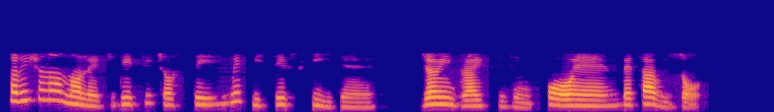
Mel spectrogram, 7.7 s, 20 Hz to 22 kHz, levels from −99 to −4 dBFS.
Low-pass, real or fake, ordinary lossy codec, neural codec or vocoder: 3.6 kHz; real; AAC, 32 kbps; none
